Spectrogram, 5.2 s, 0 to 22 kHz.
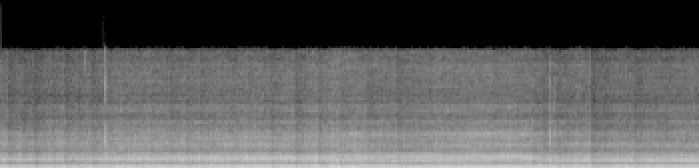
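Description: A BMW R1200 GS motorcycle riding on a wet road near Land's End, its engine droning loudly and steadily with a gear-like drop in pitch partway through, under constant wind and road noise.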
